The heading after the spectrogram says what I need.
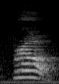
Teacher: अब यहाँ पर जो है ये प्र, र के ऊपर पूरा जोर आ रहा है, जो इससे पहले वाला प के ऊपर जो आ रहा है, प के ऊपर हम कम जोर दे रहे हैं और र के ऊपर पूरा जोर दे रहे हैं, यानी कि यहाँ पे प जो है वो आधा अक्षर है और र पूरा है।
